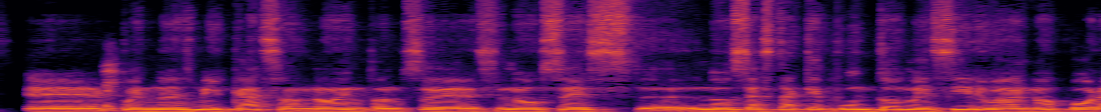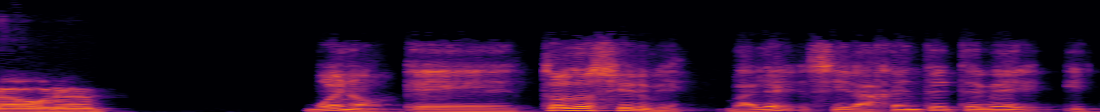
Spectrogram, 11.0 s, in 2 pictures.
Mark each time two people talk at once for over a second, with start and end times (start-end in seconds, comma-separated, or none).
none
